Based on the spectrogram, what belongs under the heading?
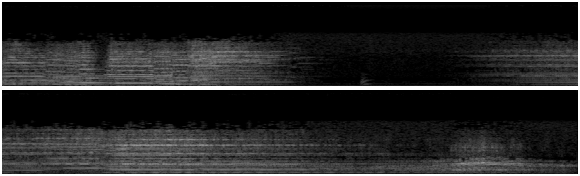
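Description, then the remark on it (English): Howling wind from the east as a storm comes up, moaning in long, tonal waves, loud at first, dropping to a lull for a couple of seconds, then swelling back up and gusting strongly again. “There's a storm coming up. That wind's from the east.”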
